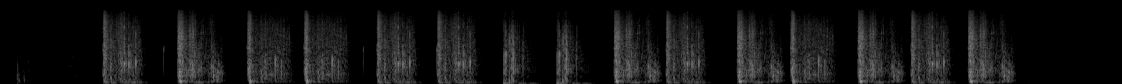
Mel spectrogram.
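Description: Leafy blocks crunch and rustle as they are broken, in quick, regular bursts.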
